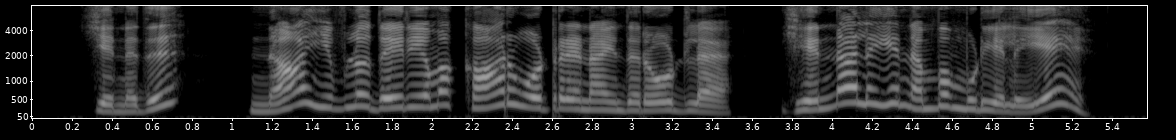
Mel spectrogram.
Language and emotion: Tamil, surprised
